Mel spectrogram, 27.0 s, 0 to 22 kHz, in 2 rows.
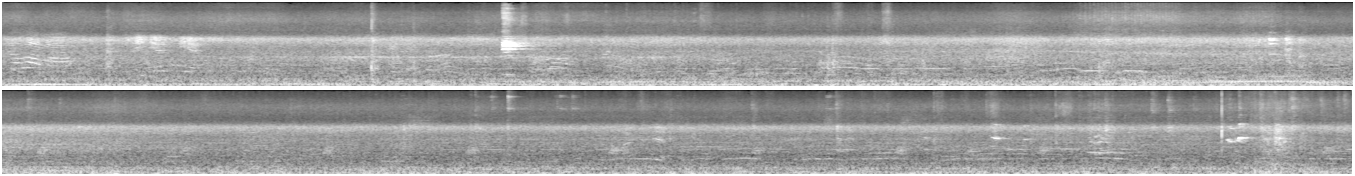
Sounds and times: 0.0s Traffic Sound 18.8s

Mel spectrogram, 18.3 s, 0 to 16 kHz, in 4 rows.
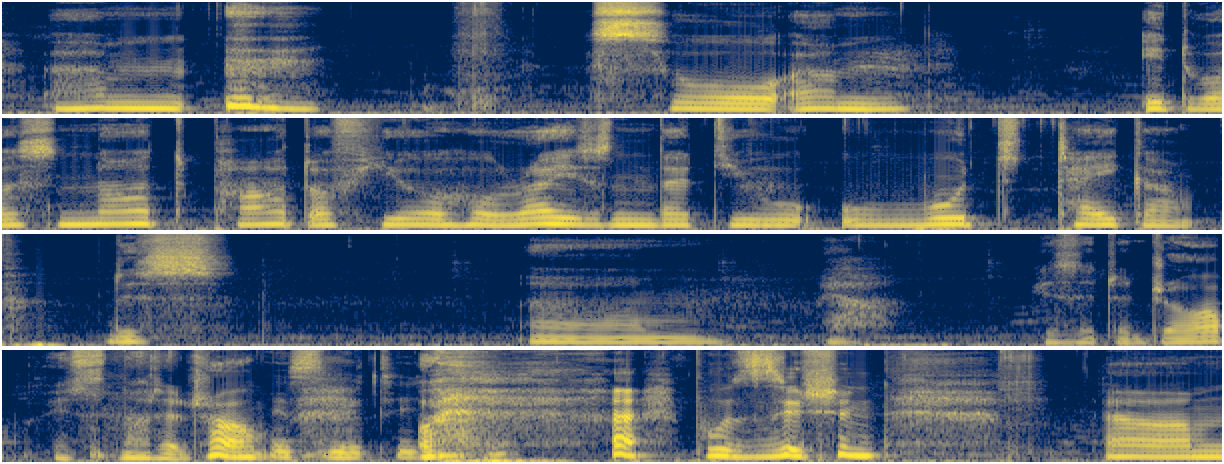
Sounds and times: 13.7s interview 17.2s

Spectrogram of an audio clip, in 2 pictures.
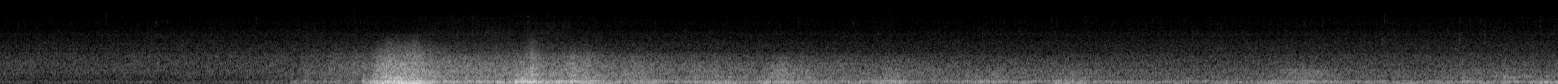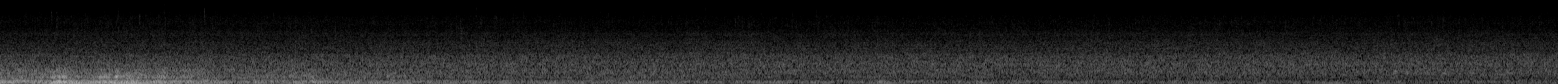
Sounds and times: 0.0s rain 31.1s
3.0s thunder 11.0s

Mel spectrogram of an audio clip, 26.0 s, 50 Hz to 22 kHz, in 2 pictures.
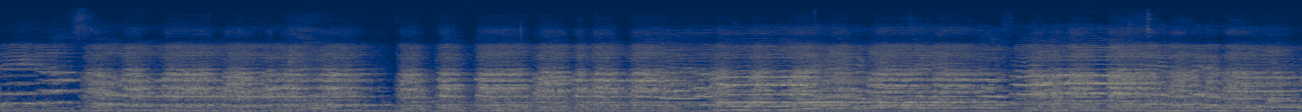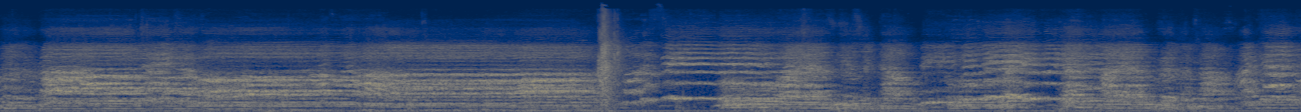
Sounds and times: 0.0s choir 26.0s

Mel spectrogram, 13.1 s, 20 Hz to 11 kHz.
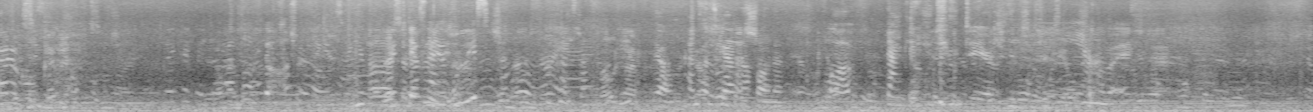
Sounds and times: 0.0s babble of voices 13.1s

